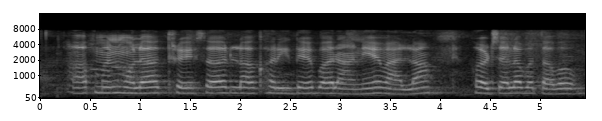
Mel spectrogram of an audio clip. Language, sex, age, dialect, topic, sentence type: Chhattisgarhi, female, 18-24, Central, agriculture, question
